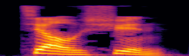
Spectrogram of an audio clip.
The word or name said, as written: 教训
